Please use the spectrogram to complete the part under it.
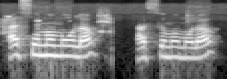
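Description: Un homme, professeur, donne un cours de poésie française en visioconférence, patient et guidant ses élèves. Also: male voice, very high voice, little pitch movement, moderate pace, a little mellow. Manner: patient, guiding, repeats praise. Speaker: teacher. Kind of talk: online French poetry lesson.

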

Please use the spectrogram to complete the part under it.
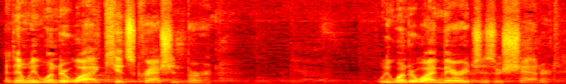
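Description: A man preaching a sermon, telling a dramatic story and driving points home by repeating key words and slowing down. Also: deep voice, dark tone, in a large hall.

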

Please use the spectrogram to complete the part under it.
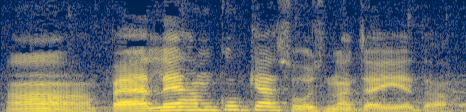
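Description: A man's voice: a little high, very animated, moderate pace, pushed and bright, slight background noise. A man, chatting casually in a family vlog, teasing and pleading playfully. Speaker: vlogger.

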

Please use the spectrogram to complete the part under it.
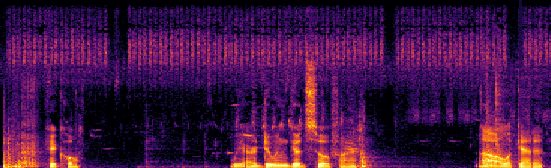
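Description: A man's voice: on the low side, fairly even intonation, very slow, long pauses, over music. A young man hosting a casual game commentary, rambling and repeating words as he plays, his voice still recovering after he lost it. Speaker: gaming channel host. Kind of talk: casual let's-play commentary.

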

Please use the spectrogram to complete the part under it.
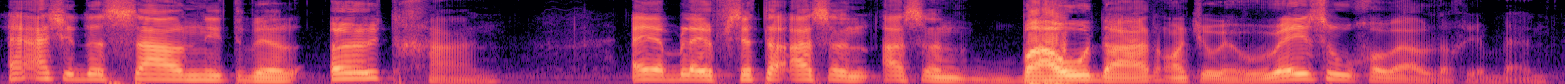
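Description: Indignant Surinamese Dutch radio ranter. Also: male voice, fairly high pitch, sing-song, a little slow, a bit bright, no room sound. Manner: indignant, ranting, scornful. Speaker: radio commentator. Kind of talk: opinionated radio monologue.

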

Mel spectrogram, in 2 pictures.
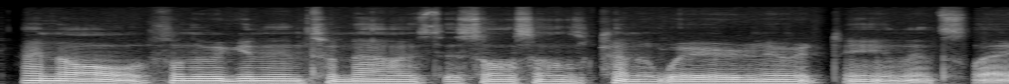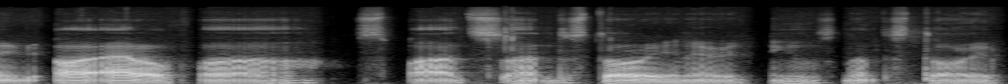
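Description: A man talking to his phone camera at home in a rambling, mumbling casual monologue, halting with fillers. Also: sits low, gravelly, warm tone, breathy edge. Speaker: vlogger. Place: at home indoors. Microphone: phone camera close up.

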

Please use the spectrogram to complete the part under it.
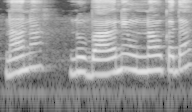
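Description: A woman voicing a young mother who soothes and pleads with her little son, in a high, mellow voice. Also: fairly even intonation, a little fast, lightly acted. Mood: tender.

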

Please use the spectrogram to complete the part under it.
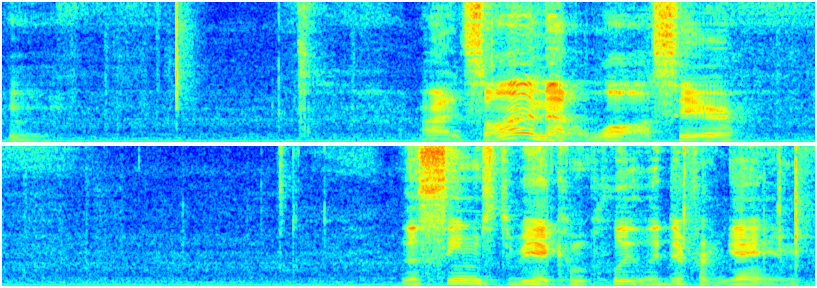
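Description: A gamer recording a playthrough talks to himself with casual, profane, reactive commentary on the game. His medium-pitched, slightly bright voice swings widely in pitch, moves a little slowly with long pauses, and game ambience is clearly audible behind him.

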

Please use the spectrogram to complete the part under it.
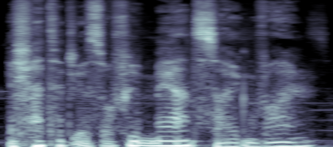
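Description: Guy doing a whispered role-play of a drained ghostly girl, raised breathy voice, barely audible, scared and tired. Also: rumbling low, steady tone, moderate pace, a little mellow, faint music behind, voice pushed up, exaggerated voice. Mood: weary whisper. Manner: faint, weary and fearful. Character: exhausted hollow ghostly young woman, fearful.

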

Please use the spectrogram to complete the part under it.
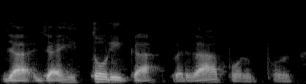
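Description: Deep, dark and slow, the voice of this fifty-something Puerto Rican man comes across on dull audio. He's a playwright and actor being interviewed casually over video call, talking at length in his Puerto Rican Spanish accent with frequent fillers and restarts, through earphones that have a built-in mic.

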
